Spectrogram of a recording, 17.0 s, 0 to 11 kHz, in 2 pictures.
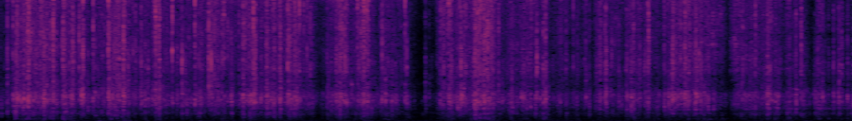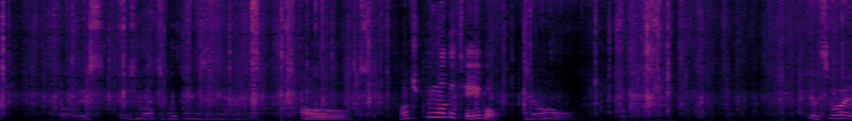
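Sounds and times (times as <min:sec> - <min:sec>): packing paper crackling and rustling: 0:00.0 - 0:17.0.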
